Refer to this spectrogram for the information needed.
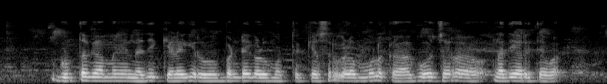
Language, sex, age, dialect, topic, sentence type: Kannada, male, 18-24, Central, agriculture, statement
